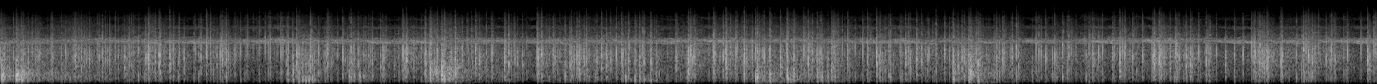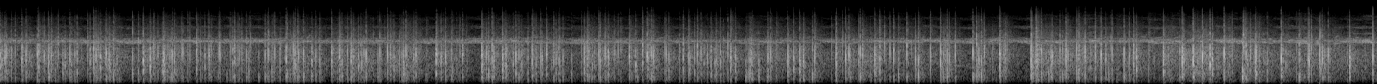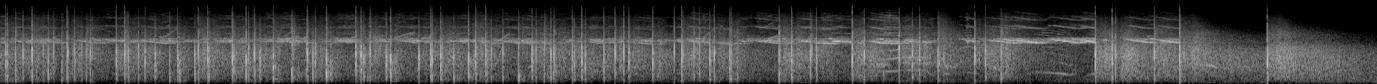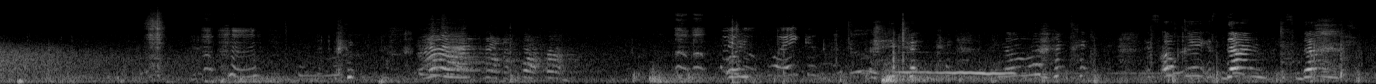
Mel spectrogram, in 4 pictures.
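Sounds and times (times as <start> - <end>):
high firework whistle: 0.0 - 40.8
fireworks cracking and banging: 0.0 - 47.0, 47.6 - 55.0.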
